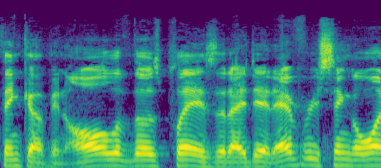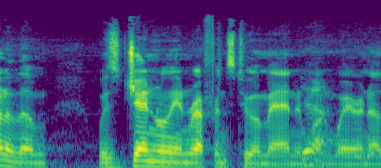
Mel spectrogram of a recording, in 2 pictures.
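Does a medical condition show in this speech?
No.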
